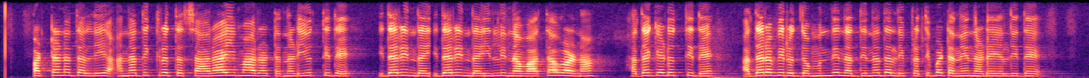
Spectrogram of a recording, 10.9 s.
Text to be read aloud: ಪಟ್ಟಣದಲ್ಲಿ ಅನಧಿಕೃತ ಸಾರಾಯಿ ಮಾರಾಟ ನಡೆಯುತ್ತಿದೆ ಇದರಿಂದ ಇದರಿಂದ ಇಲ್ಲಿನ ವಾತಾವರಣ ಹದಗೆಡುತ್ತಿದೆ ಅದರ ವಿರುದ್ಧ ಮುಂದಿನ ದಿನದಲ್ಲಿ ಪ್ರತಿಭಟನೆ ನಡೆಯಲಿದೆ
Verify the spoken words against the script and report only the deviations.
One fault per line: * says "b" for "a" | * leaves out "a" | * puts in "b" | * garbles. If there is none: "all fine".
all fine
